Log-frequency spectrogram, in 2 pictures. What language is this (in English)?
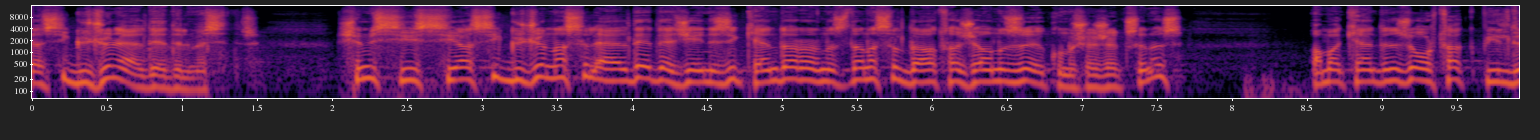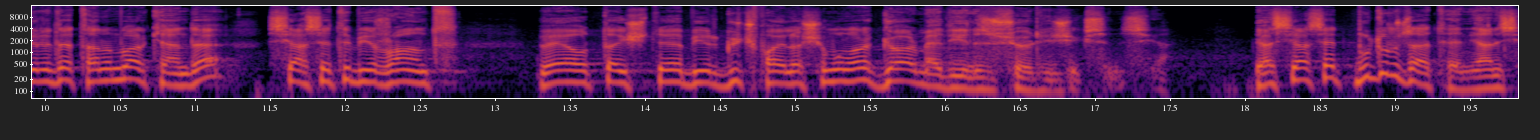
Turkish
